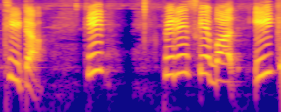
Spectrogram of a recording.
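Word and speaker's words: theta: इसको हम θ बोलते हैं क्या बोलते हैं तीता ठीक फिर इसके बाद एक ही तरह जो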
